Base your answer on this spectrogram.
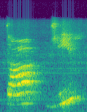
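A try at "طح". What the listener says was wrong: It's not jim. Jim has one dot in center, but this one is empty. Ta ha.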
